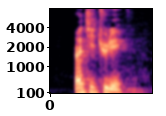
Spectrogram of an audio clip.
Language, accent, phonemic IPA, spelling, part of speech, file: French, France, /ɛ̃.ti.ty.le/, intituler, verb, LL-Q150 (fra)-intituler.wav
- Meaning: 1. to title (eg. a book) 2. to be titled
